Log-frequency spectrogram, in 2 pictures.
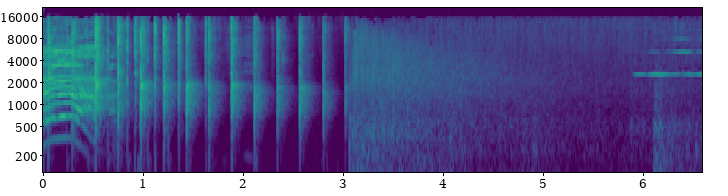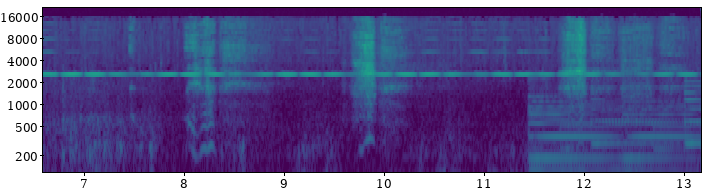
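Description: A rapid run of loud, evenly spaced hand claps for a few seconds, followed by a wash of crowd applause and cheering that gradually fades out.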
